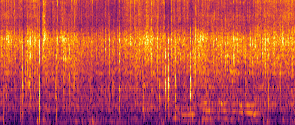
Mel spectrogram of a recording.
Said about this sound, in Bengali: এবার একটু আমরা নাড়িয়ে নেব ওটাকে যাতে মশলাটা একদম লেগে না যায়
